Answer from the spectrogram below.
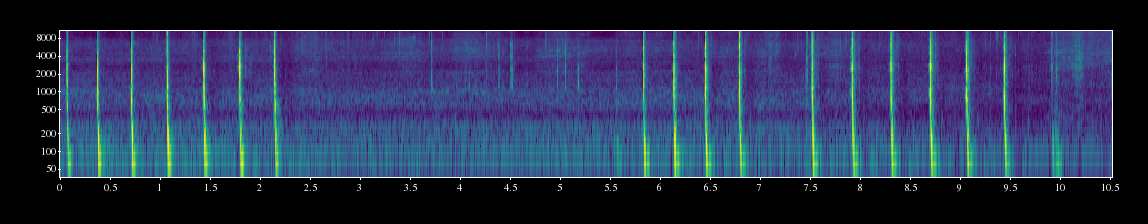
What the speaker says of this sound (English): he's nailing just above the tar line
